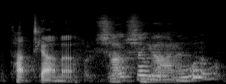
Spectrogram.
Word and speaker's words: Tatiana: with what was her name to tanya tanya tatiana wait so we were pronouncing it wrong last night you were might just let you guys oh yes but the correct pronunciation is tatiana yeah and you guys yeah you ended up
